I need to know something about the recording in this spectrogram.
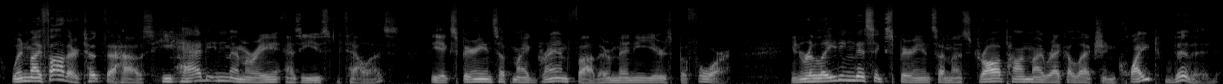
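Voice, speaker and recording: A man narrates an old tale as a storytelling host. His voice sits at a medium pitch and moves widely up and down. The delivery is scripted, expressive and dramatic. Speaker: podcast host reading old ghost stories.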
